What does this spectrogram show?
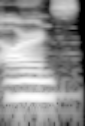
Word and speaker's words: Arns: Yeah, I was gonna say I get my last name's Arns. It looks like Aaron, so I've got Aaron's all the time.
